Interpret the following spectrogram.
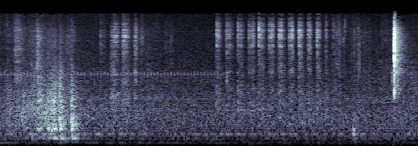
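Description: Felt-tip sign pen colouring on drawing paper: soft scratchy strokes, then a quick run of short back-and-forth strokes at about ten a second. A single sharp click near the end.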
